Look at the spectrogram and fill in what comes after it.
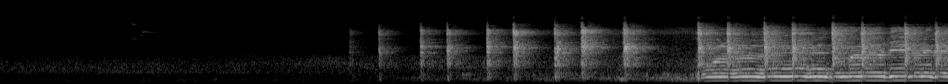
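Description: Aboriginal clapsticks start about three and a half seconds in, struck in an even beat of about three a second. About seven seconds in, a man's voice joins them, chanting loudly on a held note. Before the sticks there is only a faint hiss and one short high chirp.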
